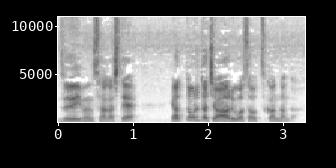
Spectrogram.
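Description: A brash young servant in a period radio drama, cheeky and casual. The voice is high for a man and swoops around in a very animated way. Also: fast talker. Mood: wry. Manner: casual, cheeky, rough speech. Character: brash, breezy, rough-spoken young male retainer.

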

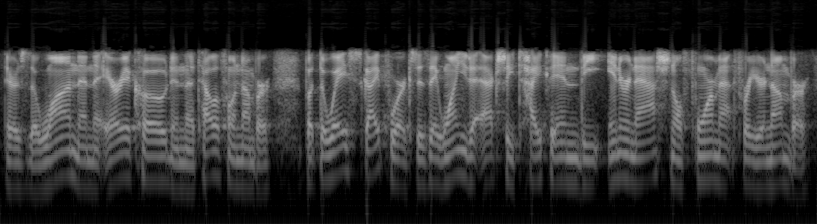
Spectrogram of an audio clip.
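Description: A man's voice: fairly low pitch, fairly quick. A man presenting an informal how-to demonstration, explaining things step by step. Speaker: tutorial presenter and guide author. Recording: muffled, phone-like narrow-band sound.

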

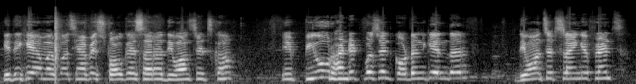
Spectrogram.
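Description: High-voiced young salesman. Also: level tone, over music. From India. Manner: brisk salesman, repeats "friends" constantly. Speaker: shop owner showing products. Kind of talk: sales pitch vlog. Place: textile shop, indoors.

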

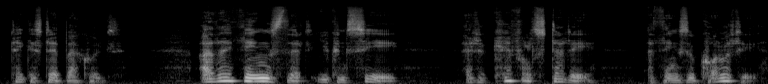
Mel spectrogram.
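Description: A man in his seventies giving a reflective spoken monologue to camera, with deliberate, dramatic phrasing, pauses and rhetorical questions. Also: low-pitched, breathy edge, no echo.

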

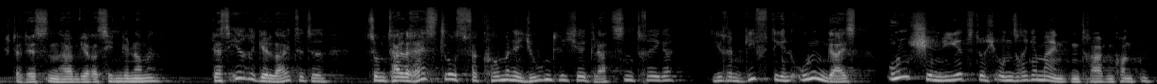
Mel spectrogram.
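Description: Indignant grave orator, raspy, slightly high voice, measured formal reproach, documentary radio play. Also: male voice, lively intonation, warm tone. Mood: grave, reproachful. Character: solemn, indignant orator accusing his community.

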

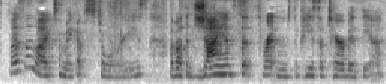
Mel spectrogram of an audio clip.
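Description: A woman's voice: medium pitch, fairly bright tone. A woman in her thirties, an elementary school teacher, reading aloud and explaining with questions to students, stressing key words. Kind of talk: read-along lesson with questions to students.

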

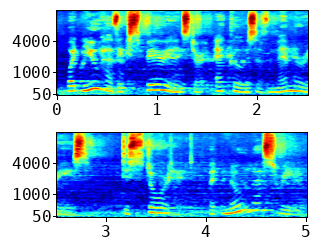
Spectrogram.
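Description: An actress playing a solemn, ancient godlike guardian spirit in a video game, speaking in a measured, formal, oracular way. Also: female voice, lowish voice, very animated. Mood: solemn, calm. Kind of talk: scripted video game cutscene acting. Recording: echoey hall reverb, music behind.

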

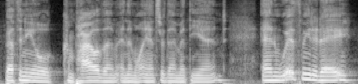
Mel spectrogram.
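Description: Hoarse-voiced man hosting a podcast. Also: mid-range voice, fairly quick. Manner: relaxed, laughs often, many fillers. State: froggy, hoarse voice. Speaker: podcast host. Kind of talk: casual podcast chat. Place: recording studio.

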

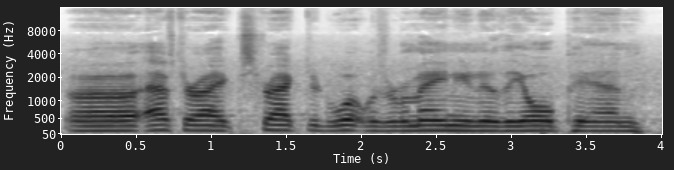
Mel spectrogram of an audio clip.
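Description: A man talks through his work in a home garage at an unhurried pace, pausing often with fillers as he goes. His voice sits in a middle pitch. He stays off-screen, speaking to a handheld camera. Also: monotone, a little hiss or hum, low-quality recording. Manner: slow, halting, with frequent fillers. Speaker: home mechanic vlogger. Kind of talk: casual narration.

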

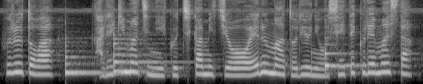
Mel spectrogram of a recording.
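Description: A woman's voice: on the high side, normal speed, loud music behind the voice. A woman reading a children's story aloud as scripted narration. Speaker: storybook reader.

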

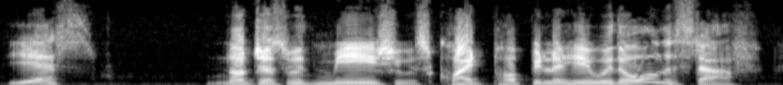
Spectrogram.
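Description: A solicitous man on an alarm line in a radio play. His bright, very lively voice comes through a dull intercom speaker, courteous and sympathetic. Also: a little high, normal speed, no room sound, full character voice. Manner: polite, solicitous. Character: Paul, courteous, sympathetic male alarm-company call operator.

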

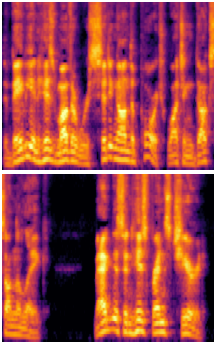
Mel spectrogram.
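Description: A man reading a children's storybook aloud as an animated storytime narrator. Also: medium pitch, brisk, slightly rough. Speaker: storytime reader.

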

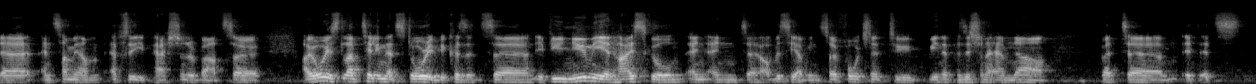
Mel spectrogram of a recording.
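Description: A man's voice: on the low side, fairly bright tone, a little hiss or hum. A middle-aged man from South Africa, a school deputy principal, talking earnestly and reflectively in a casual interview over a video call. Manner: earnest, reflective, lots of fillers. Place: indoors, small room, video call. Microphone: video call webcam.

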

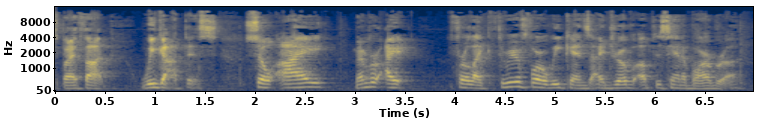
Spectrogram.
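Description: An American man in his thirties telling a story casually to camera, animated and halting as he repeats words. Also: medium pitch. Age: 30s. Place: home kitchen, indoors. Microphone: phone propped on table at arm's length.

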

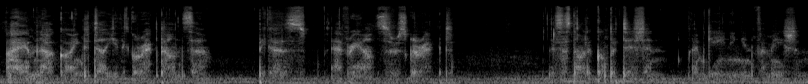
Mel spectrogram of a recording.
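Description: A woman whispering in an ASMR roleplay as a courteous alien doctor, giving careful, formal instructions in a breathy voice. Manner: slow, careful, gently instructing, formal wording. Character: curious, courteous alien doctor examining a human. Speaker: ASMR performer playing an examiner.

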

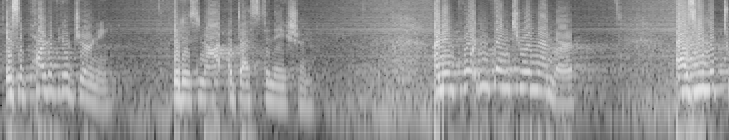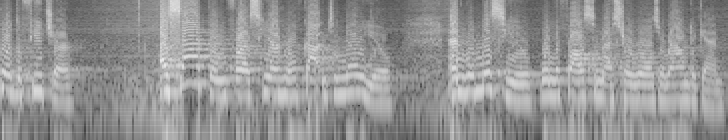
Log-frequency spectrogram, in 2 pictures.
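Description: A young woman delivers a prepared commencement speech, earnest and measured, at a medium pitch. She speaks into a podium mic, and her voice rings through a big hall with noise behind it. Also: expressive. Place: large indoor ceremony hall, on stage. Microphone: podium microphone. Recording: reverberant hall with clear background noise.

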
